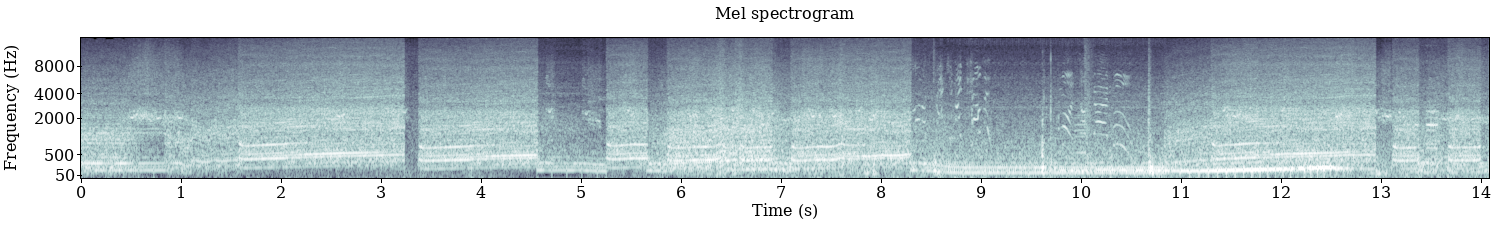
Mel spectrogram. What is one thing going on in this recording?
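A car engine hums and revs up and down as a car drives.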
